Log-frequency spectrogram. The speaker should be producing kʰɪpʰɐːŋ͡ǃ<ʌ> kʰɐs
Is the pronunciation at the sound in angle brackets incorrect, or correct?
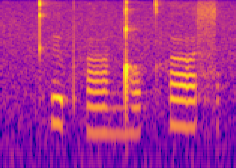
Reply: incorrect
